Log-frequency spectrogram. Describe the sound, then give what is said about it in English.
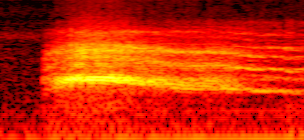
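A single eerie call of a night bird in the dark: one drawn-out, shrill cry at a steady mid-high pitch that starts abruptly, then slowly fades over a low background rumble, with no voices. “Oh, what's that? Oh, some night bird.”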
